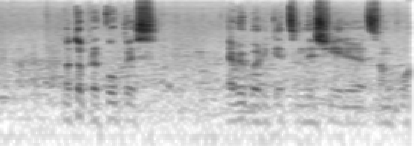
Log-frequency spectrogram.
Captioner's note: speaks spanish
